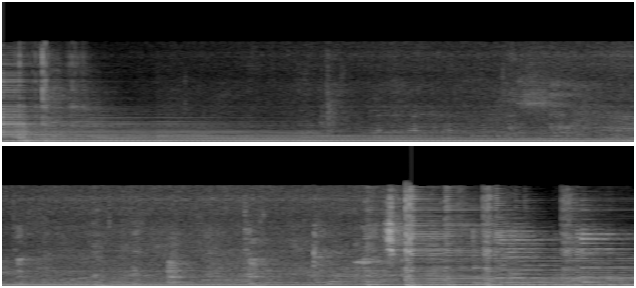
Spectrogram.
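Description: Acoustic guitar and mandolin playing the opening of a song. A chord struck at the start rings on, then picking and strumming come back in about five seconds in.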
